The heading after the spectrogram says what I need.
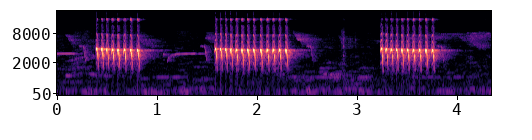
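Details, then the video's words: Female bar-winged prinia delivering three rattling bursts of about a dozen fast, sharp pulses each, spaced about a second and a half apart, with quiet pauses between them. "Suara Prenjak Tamu Betina"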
